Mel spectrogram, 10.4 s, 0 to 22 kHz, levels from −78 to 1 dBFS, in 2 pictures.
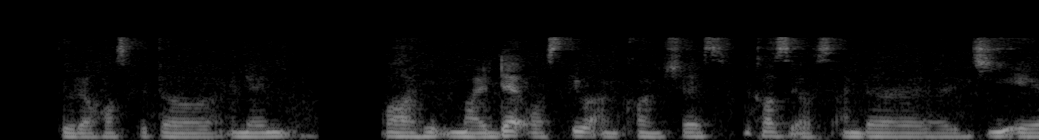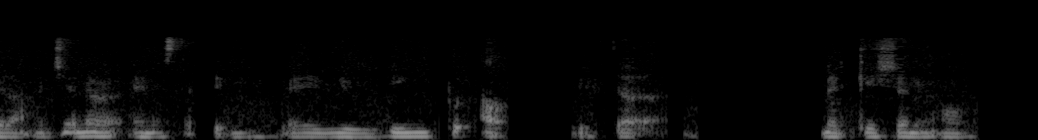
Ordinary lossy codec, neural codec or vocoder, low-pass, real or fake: MP3, 32 kbps; none; 7.2 kHz; real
